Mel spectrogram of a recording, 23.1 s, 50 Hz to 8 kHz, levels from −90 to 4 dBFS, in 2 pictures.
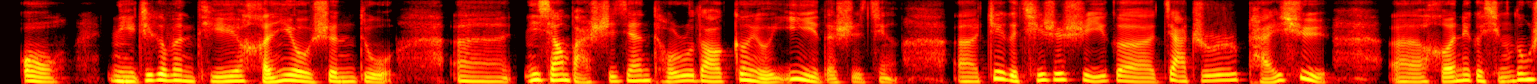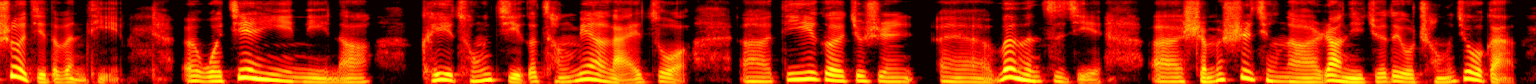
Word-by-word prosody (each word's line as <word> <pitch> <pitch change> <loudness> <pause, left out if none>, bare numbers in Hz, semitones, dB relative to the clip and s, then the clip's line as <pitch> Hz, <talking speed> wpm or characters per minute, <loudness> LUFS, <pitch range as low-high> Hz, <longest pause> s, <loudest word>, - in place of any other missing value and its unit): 哦。 150 -6 +1 0.3
你 165 -3 +3
这 195 - +2
个 200 +1 +6
问 185 -3 +1
题 160 +1 0
很 150 -1 +2
有 175 -5 +5
深 150 +2 0
度， 145 -3 -3 0.4
呃， 155 -4 -4
你 200 +4 +3
想 200 0 +6
把 150 -10 -2
时 160 +4 -1
间 180 +2 0
投 150 -5 -4
入 180 +3 +2
到 165 -4 +2
更 190 +6 +2
有 130 -7 +1
意 135 - -2 0.2
义 160 - +1
的 125 - -6
事 125 +1 -4
情。 135 0 -8 0.4
呃， 155 -1 -3
这 245 +10 +3
个 175 - +3
其 195 +4 +1
实 215 +1 +2
是 210 -3 -1
一 165 0 -1
个 160 -5 -1
价 140 +4 0
值 185 +5 -2
排 180 -8 -4
序， 190 - +2 0.4
呃， 145 -1 -3
和 155 0 +1
那 195 +1 +1
个 175 - -1
行 155 0 -2
动 215 +3 +4
设 280 +4 +4
计 135 - -2
的 - - -4
问 130 -5 -4
题， - - -11 0.4
呃， 175 - -2
我 165 +1 +1
建 255 - +5
议 185 -6 +1
你 140 -3 -4
呢， 135 +2 -5 0.4
可 190 - -4
以 205 -1 +5
从 185 +1 -1
几 195 -12 -1
个 155 +5 -5
层 150 -1 -6
面 210 -3 +2
来 130 -1 -1
做。 135 +1 -5 0.4
呃， 155 0 -4
第 215 +7 0
一 240 - +4
个 200 -5 +3
就 170 +1 -3
是， 155 -3 -4 0.2
呃， 145 -4 -6
问 290 -2 +7
问 185 -6 +3
自 160 -2 -5
己， 110 -4 -7 0.3
呃， 150 0 -2
什 150 0 +1
么 200 - 0
事 255 +3 +2
情 190 -8 -3
呢， 140 -2 -2
让 185 -4 +4
你 130 -1 +2
觉 145 +4 -4
得 170 - -3
有 140 -3 0
成 130 0 -5
就 225 +3 +3
感。 175 - -3
160 Hz, 230 characters per minute, -23 LUFS, 145-190 Hz, 0.4 s, 问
